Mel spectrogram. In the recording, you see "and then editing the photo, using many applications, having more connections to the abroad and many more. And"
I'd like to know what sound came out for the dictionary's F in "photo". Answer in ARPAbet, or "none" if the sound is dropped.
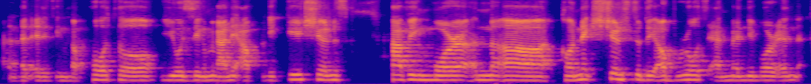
P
